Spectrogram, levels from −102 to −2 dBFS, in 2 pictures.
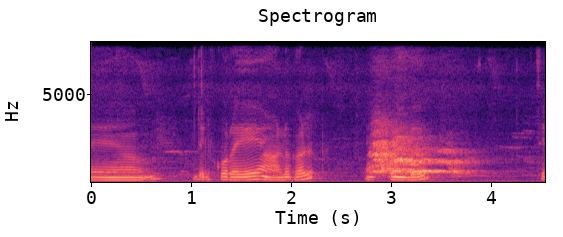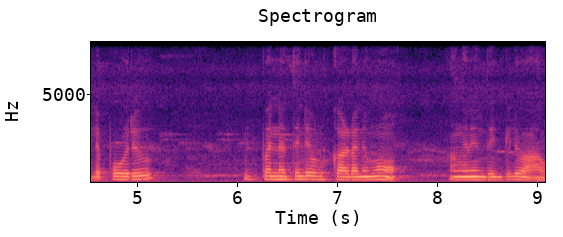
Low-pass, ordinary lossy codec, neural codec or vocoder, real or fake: none; none; none; real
